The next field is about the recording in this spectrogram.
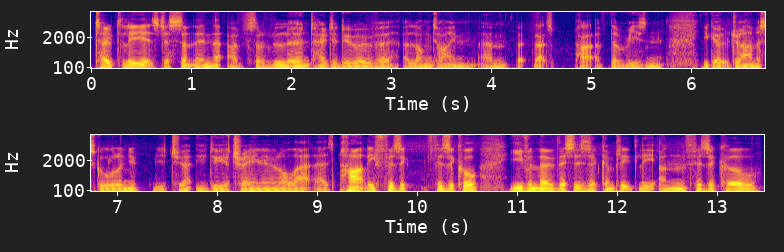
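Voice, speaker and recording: Low-voiced man thinking aloud. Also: steady tone, brisk, few pauses, no room sound. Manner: self-deprecating, thinking aloud. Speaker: actor and writer. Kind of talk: casual chat. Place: home bedroom. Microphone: studio-style microphone, close.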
